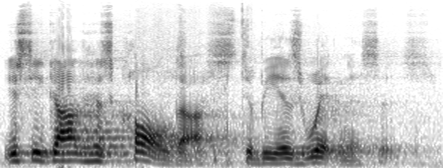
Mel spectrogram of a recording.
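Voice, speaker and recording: A man's voice: mid-range voice, sing-song, normal speed, a little mellow, roomy sound, in a large hall. A male pastor preaching a sermon with emphatic, repetitive exhortation.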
